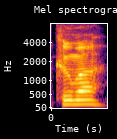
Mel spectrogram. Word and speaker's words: Akuma: Yeah, is it Akuma? Is that? Yeah, it's Akuma.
